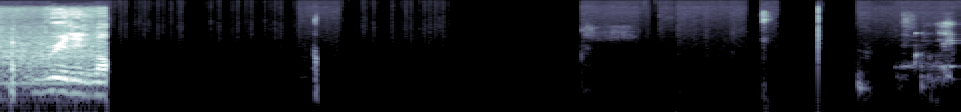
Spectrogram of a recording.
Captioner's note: video drops out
